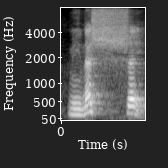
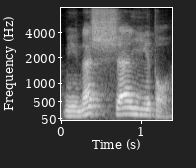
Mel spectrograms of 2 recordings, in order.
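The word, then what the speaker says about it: مِنَ الشَّيْطَانِ: Minasyai. Nah, cukup seperti itu. Bukan minasyayito, syayito. Nah, ini salah.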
